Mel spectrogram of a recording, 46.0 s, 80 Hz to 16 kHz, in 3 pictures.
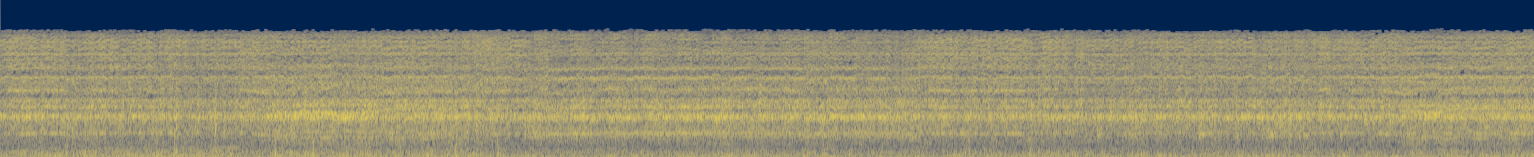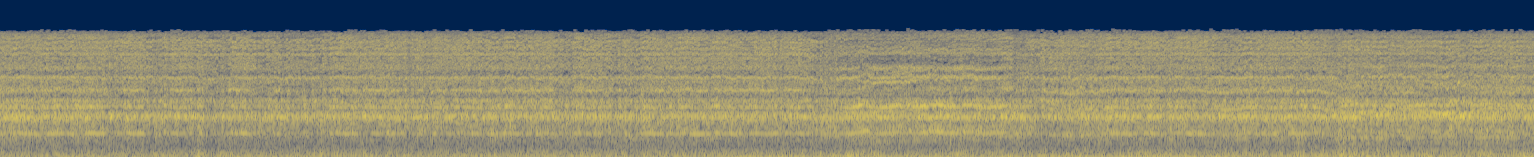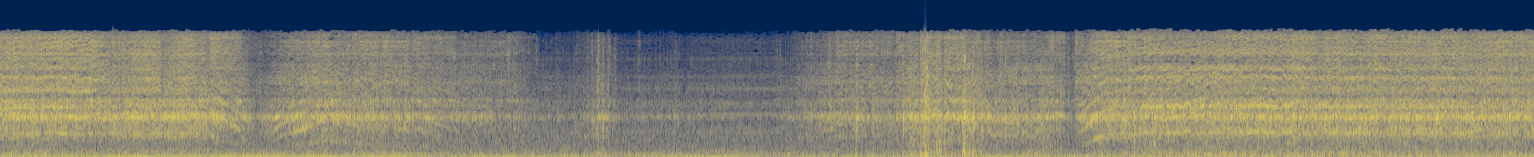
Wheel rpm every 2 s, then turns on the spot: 170, 160, 160, 160, 170, 170, 170, 170, 170, 170, 170, 170, 170, 170, 160, 170, 110, 70, 0, 60, 110, 160, 170.
none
